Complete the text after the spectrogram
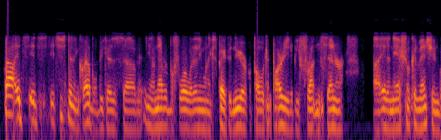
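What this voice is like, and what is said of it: Slightly hoarse voice. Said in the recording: “Apologize for voice being a little hoarse, but it's been a long couple nights.”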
